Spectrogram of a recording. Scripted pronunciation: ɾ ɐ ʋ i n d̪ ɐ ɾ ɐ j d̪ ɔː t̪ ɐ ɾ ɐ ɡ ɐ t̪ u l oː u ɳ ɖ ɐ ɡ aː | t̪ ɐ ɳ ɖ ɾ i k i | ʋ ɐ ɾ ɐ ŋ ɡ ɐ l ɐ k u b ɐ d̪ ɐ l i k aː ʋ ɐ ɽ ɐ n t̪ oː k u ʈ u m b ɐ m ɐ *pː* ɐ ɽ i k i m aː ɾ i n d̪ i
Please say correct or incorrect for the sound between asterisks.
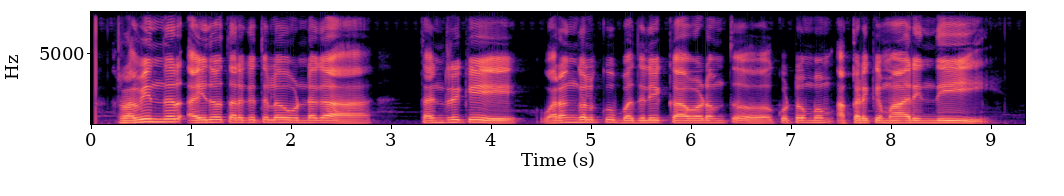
incorrect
